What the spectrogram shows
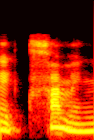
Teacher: la x en ciertas palabras tiene doble sonido suena como ks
